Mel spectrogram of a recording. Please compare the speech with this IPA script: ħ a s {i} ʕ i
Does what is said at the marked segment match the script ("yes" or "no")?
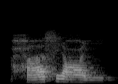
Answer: yes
